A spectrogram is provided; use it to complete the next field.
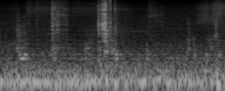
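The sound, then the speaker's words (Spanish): A hotel room key card lock clicks as the card is placed on the lock and the room door opens: a few short mechanical clacks, the loudest a sharp clunk midway, over a steady low hum with no talking. “Ahí coloqué nuevamente la tarjetita sobre la cerradura, abrí la puerta y nuevamente entro al cuarto.”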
